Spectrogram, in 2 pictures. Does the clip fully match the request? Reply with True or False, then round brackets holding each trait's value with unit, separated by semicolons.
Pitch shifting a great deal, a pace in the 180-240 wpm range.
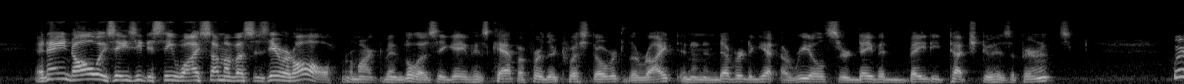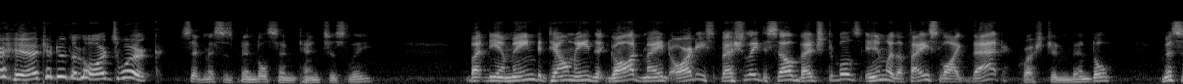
True (9.0 semitones; 195 wpm)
